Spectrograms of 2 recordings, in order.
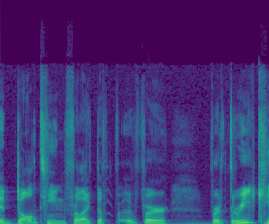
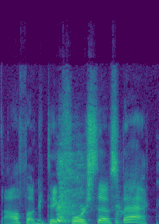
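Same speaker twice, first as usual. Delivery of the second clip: put-on defiant kid taunt; 7 semitones higher than usual. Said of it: "she'll say".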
